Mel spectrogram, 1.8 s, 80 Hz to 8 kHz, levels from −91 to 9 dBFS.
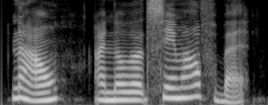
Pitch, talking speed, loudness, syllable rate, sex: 240 Hz, 200 wpm, -15 LUFS, 5.9 syllables/s, female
